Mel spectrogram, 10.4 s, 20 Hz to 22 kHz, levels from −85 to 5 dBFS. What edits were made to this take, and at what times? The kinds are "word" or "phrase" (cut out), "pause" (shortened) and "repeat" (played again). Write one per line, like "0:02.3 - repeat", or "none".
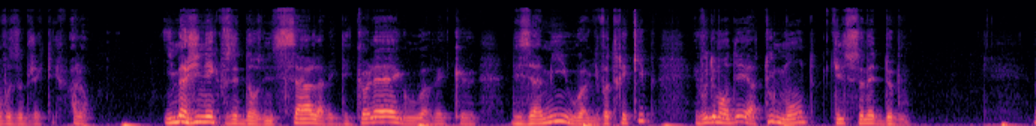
none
